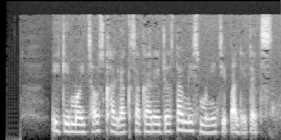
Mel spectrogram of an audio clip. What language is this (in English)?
Georgian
